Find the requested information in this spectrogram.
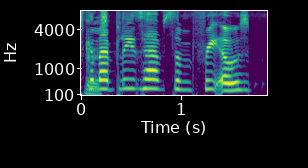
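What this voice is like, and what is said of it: Put-on British accent. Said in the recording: “My British accent. ... I'm in no way an actress.”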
